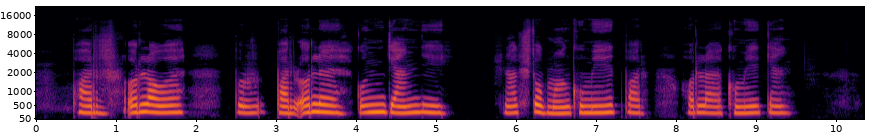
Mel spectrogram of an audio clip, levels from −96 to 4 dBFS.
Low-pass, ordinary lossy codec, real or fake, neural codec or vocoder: 14.4 kHz; none; real; none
